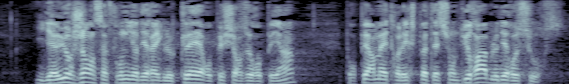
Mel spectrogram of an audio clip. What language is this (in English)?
French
